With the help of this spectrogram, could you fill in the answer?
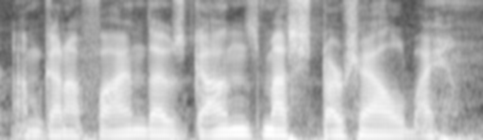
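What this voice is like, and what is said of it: Exaggerated bad Irish accent. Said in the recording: “the god-awfulest Irish accent I've ever heard”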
